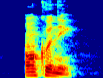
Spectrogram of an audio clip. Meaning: to fuck
- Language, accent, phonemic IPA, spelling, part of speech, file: French, France, /ɑ̃.kɔ.ne/, enconner, verb, LL-Q150 (fra)-enconner.wav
